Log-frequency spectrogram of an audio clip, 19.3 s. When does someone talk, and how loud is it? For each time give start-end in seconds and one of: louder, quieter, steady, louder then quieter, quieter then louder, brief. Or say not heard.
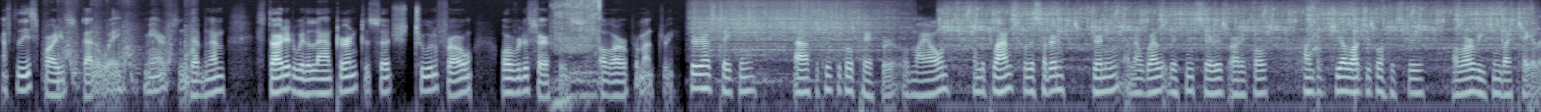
0.0-19.2 steady.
